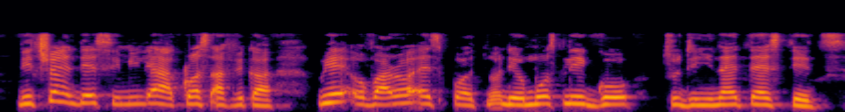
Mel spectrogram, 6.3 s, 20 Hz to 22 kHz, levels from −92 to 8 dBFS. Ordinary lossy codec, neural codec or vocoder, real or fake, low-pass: none; vocoder, 24 kHz, 100 mel bands, Vocos; fake; 7.2 kHz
